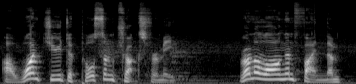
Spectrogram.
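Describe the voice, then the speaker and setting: A man playing a stern, pompous railway boss in a children's story, measured and authoritative. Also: fairly high pitch, wildly swooping pitch, bright, forceful tone, voice pushed up, full character voice. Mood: kindly.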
